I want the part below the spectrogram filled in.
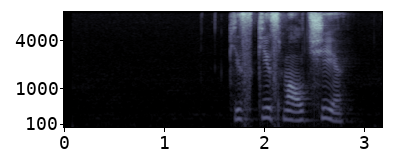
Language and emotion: Russian, angry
